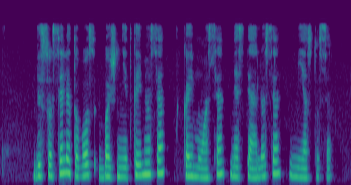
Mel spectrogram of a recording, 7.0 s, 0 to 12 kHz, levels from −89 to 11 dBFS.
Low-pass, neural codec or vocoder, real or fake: 7.2 kHz; none; real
